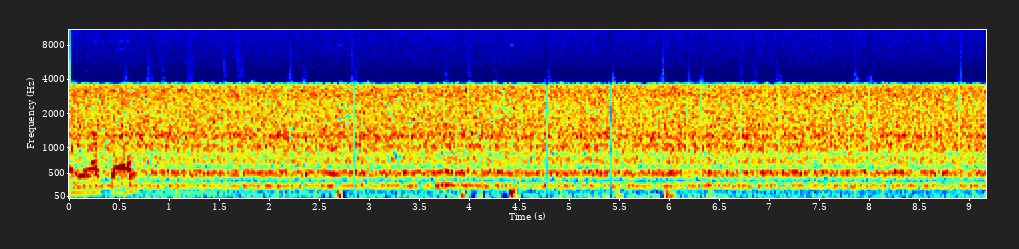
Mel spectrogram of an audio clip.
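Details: Reproductive swarm of honey bees moving into a bait hive, a swarm trap, at Painted Peacock Manor on 04/07/21; a dense, steady buzz with bands around 250 and 500, broken by a few soft low thumps.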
